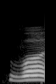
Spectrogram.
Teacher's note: व दंत प्लस ओष्ठ। दांत और होंठ दोनों का यूज हम करते हैं जब हम व को उच्चारित करते हैं। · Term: दंतोष्ठ्य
